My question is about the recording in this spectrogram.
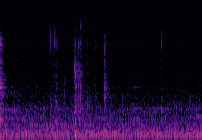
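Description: A few faint, scattered clicks from working a computer's mouse and keyboard, about four over the stretch, over quiet room tone.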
